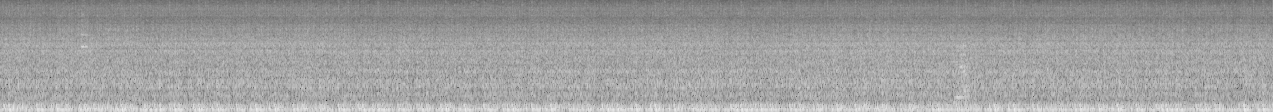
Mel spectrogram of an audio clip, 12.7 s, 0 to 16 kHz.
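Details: 1969 Triumph TR6 motorcycle twin after pilot jet cleaning and a half-turn pilot air adjustment, idling warm after cold start: steady even smooth low beat, no stumbles or knocks; normal warm idle.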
